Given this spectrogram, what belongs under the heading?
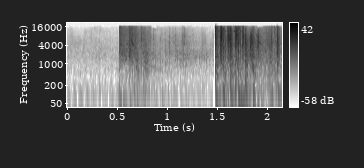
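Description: Rapid automatic gunfire in Call of Duty DMZ rattles in a dense burst, then turns sharply louder and closer as a second heavy stream of shots takes over.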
